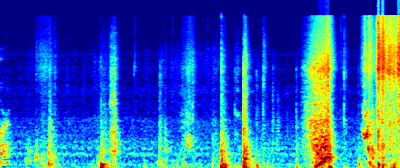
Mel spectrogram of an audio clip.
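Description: Cardboard boxes knock and slide on a table.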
